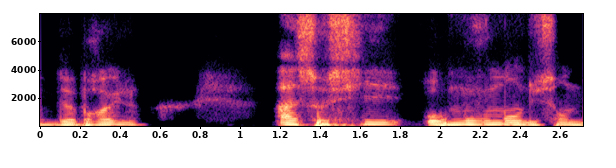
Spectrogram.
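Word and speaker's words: de Broglie: La longueur donte de de Bruil, ça s'écrit de Brogly mais censé dire de Bruil associé au mouvement du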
